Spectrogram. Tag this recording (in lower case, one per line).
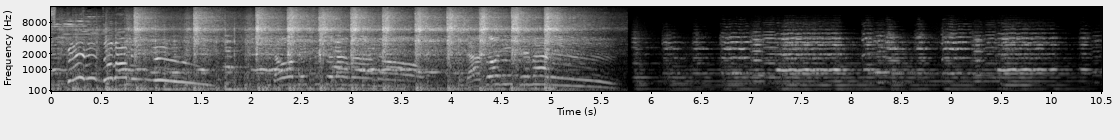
drum kit
music
musical instrument
bass drum
speech
drum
